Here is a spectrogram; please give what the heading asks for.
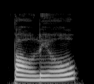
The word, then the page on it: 保留: bǎo liú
